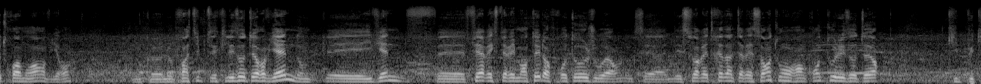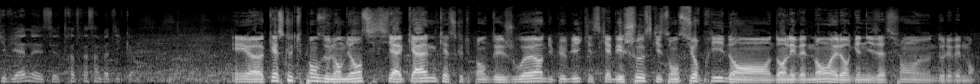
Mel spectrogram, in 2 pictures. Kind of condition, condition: setting, busy venue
